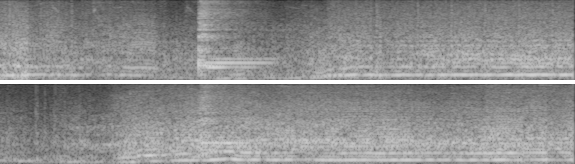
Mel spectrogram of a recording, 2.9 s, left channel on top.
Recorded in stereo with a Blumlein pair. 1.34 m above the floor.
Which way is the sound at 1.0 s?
65° left.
